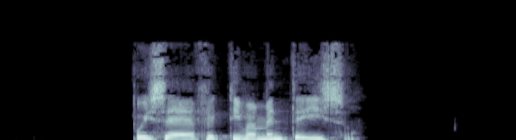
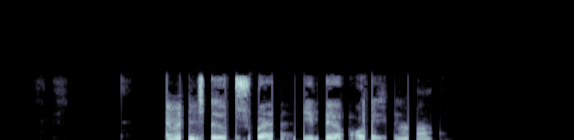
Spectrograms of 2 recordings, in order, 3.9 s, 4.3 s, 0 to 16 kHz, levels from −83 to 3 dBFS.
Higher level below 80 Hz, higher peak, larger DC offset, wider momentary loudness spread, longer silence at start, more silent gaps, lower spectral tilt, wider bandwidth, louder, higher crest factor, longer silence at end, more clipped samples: about the same, -54 dBFS vs -56 dBFS; about the same, 0 dBFS vs 0 dBFS; neither; second, 6 LU vs 12 LU; second, 1 s vs 1.25 s; second, none vs 1.54-1.58 s; about the same, -4 dB/octave vs -3 dB/octave; first, 11.5 kHz vs 7.8 kHz; first, -12 LUFS vs -18 LUFS; second, 14 dB vs 20 dB; about the same, 1.2 s vs 1.1 s; neither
